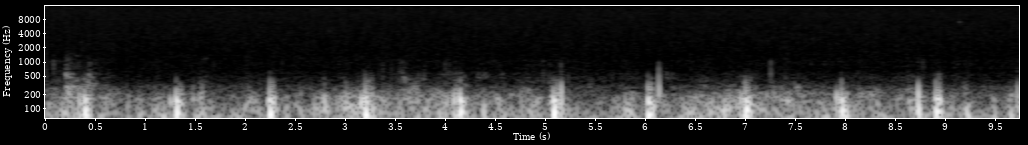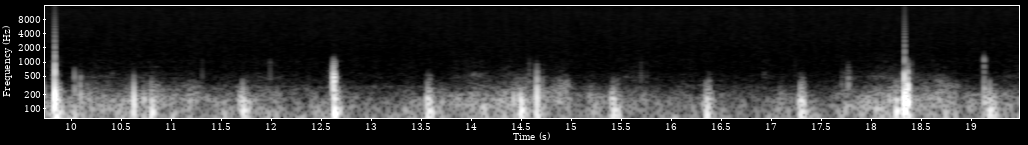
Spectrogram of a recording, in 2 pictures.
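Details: 35-year-old male lying on his side, self-recorded over the aortic valve area: regular, steady heartbeats about 65 a minute with low rushing flow between beats.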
